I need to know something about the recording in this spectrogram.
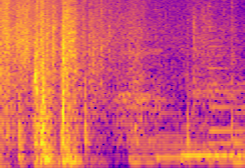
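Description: A punch landing with a sharp smack at the start, followed by a brief thud and scuffle as the man falls against a leather sofa. Background music with sustained low notes comes in a little over a second in.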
